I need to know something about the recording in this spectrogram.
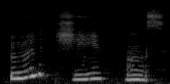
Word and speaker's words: Өлшеңіз: Чтобы прочитать букву О с черточкой посередине, за основу нужно взять букву Ё. И вот когда мы произносим букву Ё после согласной, например, в слове пес, мы слышим именно звук Ö, который нам нужен в казахском языке.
